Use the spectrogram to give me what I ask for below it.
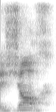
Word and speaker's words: genre: genre. ঠিক আছে? হ্যাঁ। তাহলে এটা হবে জঁর আর পর্যন্ত উচ্চারণ করতে হবে।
